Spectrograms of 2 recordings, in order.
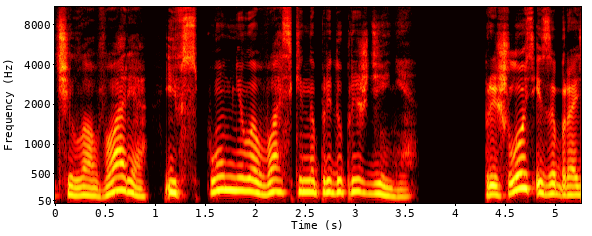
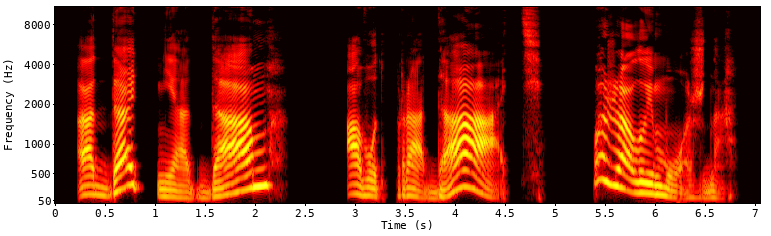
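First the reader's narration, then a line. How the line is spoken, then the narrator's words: Drawling. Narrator (Russian): протянула Баба-Яга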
